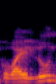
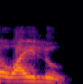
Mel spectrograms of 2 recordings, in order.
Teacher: ওয়াই লুন ছিল তো হয়ে গেল ওয়াই লু কেন হলো because it is trying to merge with next word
